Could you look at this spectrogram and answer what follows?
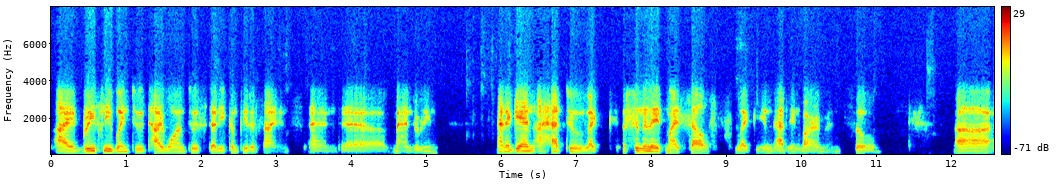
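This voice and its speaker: A man from Nepal presenting his artwork in a halting talk, with frequent "uh" and "like" fillers. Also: low-pitched, creaky, slightly rough, no echo. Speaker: artist presenting his work. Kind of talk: informal lecture with slides. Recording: tinny, dry phone-like audio.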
